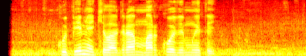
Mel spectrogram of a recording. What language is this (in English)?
Russian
